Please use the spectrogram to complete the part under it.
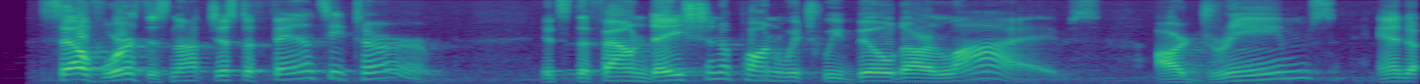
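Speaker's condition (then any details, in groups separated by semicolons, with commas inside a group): No condition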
